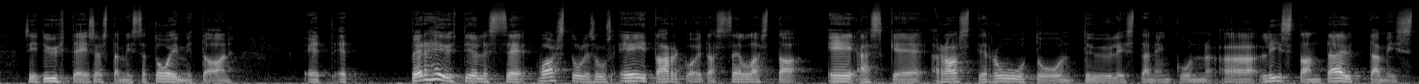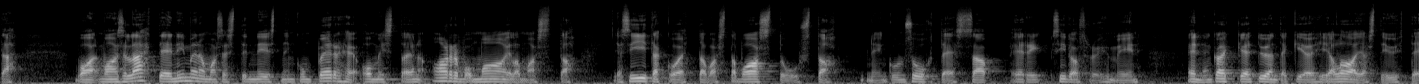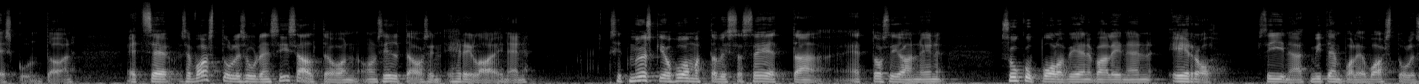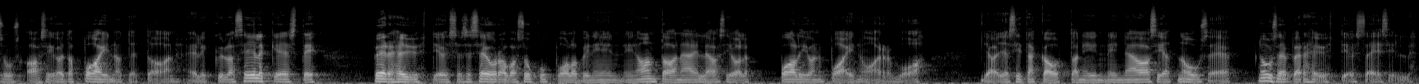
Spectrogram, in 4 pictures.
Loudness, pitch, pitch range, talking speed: -27 LUFS, 115 Hz, 105-130 Hz, 100 wpm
